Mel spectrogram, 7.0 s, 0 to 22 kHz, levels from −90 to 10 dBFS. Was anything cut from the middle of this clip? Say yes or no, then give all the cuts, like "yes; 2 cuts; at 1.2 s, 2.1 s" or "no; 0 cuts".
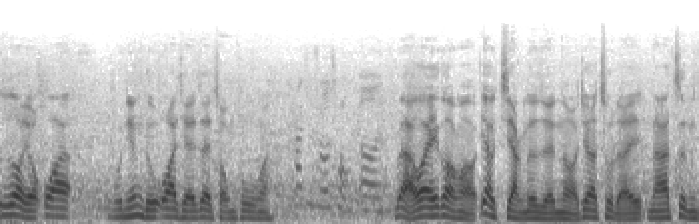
no; 0 cuts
